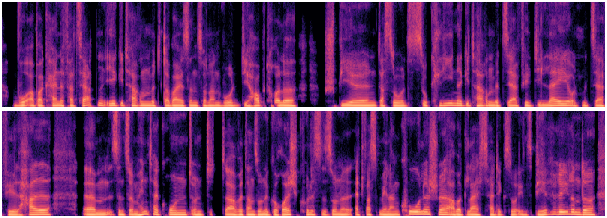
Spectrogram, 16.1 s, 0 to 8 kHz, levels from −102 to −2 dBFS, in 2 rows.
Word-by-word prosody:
wo 125 Hz, +2 st, 0 dB
aber 125 Hz, -1 st, 0 dB
keine 130 Hz, +1 st, -1 dB
verzerrten 150 Hz, +6 st, -3 dB
E-Gitarren 140 Hz, -3 st, 0 dB
mit 135 Hz, 0 st, 0 dB
dabei 125 Hz, -1 st, +2 dB
sind, 120 Hz, 0 st, -1 dB
sondern 120 Hz, -1 st, -1 dB
wo 120 Hz, +2 st, 0 dB
die 120 Hz, -1 st, -5 dB
Hauptrolle 125 Hz, 0 st, +1 dB, 0.4 s
spielen, 125 Hz, -1 st, +1 dB
dass 115 Hz, -1 st, -3 dB
so 115 Hz, -1 st, +1 dB
so 130 Hz, +3 st, -3 dB
cleane 155 Hz, +4 st, 0 dB
Gitarren 135 Hz, -1 st, -1 dB
mit 120 Hz, -2 st, 0 dB
sehr 130 Hz, +1 st, -1 dB
viel 125 Hz, -2 st, -2 dB
Delay 135 Hz, +5 st, +1 dB
und 125 Hz, -4 st, -3 dB
mit 120 Hz, -1 st, -5 dB
sehr 125 Hz, -1 st, -1 dB
viel 120 Hz, -1 st, 0 dB
Hall, 150 Hz, +5 st, +2 dB, 0.4 s
ähm, 130 Hz, 0 st, +2 dB
sind 130 Hz, -1 st, +1 dB
so 135 Hz, -, 0 dB
im 120 Hz, -, +1 dB
Hintergrund 145 Hz, -3 st, +1 dB
und 125 Hz, +4 st, -2 dB
da 125 Hz, -3 st, +1 dB
wird 130 Hz, 0 st, +1 dB
dann 130 Hz, -1 st, +3 dB
so 125 Hz, -, +1 dB
'ne 125 Hz, -1 st, +3 dB
Geräuschkulisse, 135 Hz, +2 st, -1 dB
so 130 Hz, +2 st, -2 dB
'ne 125 Hz, -1 st, -1 dB
etwas 130 Hz, -2 st, -3 dB
melancholische, 160 Hz, +7 st, +2 dB
aber 125 Hz, -2 st, +2 dB
gleichzeitig 120 Hz, 0 st, -2 dB
so 125 Hz, -, -3 dB
inspirierende, 150 Hz, +5 st, +1 dB
130 Hz, 175 wpm, -23 LUFS, 120-145 Hz, 0.4 s, dann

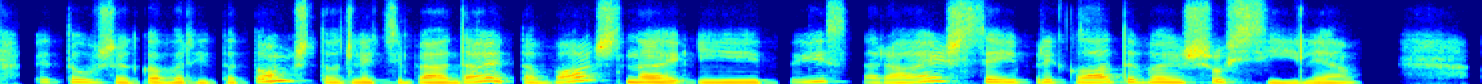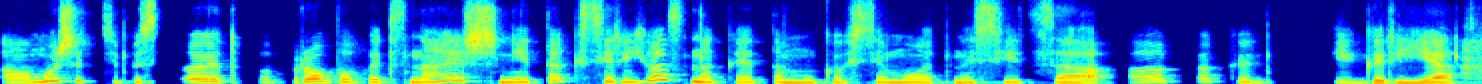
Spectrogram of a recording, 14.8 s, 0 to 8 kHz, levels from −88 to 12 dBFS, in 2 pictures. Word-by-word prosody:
это 240 Hz, 0 st, -5 dB
уже 225 Hz, -4 st, -1 dB
говорит 195 Hz, 0 st, -2 dB
о 200 Hz, -, -3 dB
том, 285 Hz, -, +1 dB
что 250 Hz, -, -2 dB
для 205 Hz, 0 st, -1 dB
тебя, 205 Hz, 0 st, +1 dB
да, 240 Hz, +7 st, +2 dB
это 290 Hz, -9 st, 0 dB
важно 230 Hz, -, +3 dB
и 200 Hz, -1 st, -2 dB
ты 255 Hz, +3 st, -3 dB
стараешься 270 Hz, +3 st, -1 dB
и 225 Hz, 0 st, 0 dB
прикладываешь 225 Hz, 0 st, +1 dB
усилия. 185 Hz, -3 st, -1 dB, 0.6 s
А, 230 Hz, 0 st, -1 dB
может, 300 Hz, +3 st, +3 dB
тебе 265 Hz, -1 st, -6 dB
стоит 275 Hz, +1 st, 0 dB
попробовать, 250 Hz, 0 st, 0 dB
знаешь, 305 Hz, +5 st, +2 dB
не 235 Hz, +1 st, +3 dB
так 300 Hz, +5 st, -4 dB
серьезно 275 Hz, -, +2 dB
к 235 Hz, 0 st, -17 dB
этому 220 Hz, -1 st, 0 dB
ко 215 Hz, +1 st, -3 dB
всему 220 Hz, 0 st, 0 dB
относиться, 215 Hz, 0 st, 0 dB
а 275 Hz, +3 st, -3 dB
как 285 Hz, 0 st, -9 dB
к 255 Hz, -4 st, -3 dB, 0.4 s
игре? 205 Hz, 0 st, +3 dB
230 Hz, 140 wpm, -20 LUFS, 210-265 Hz, 0.6 s, важно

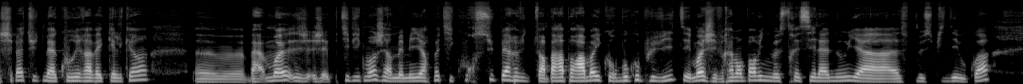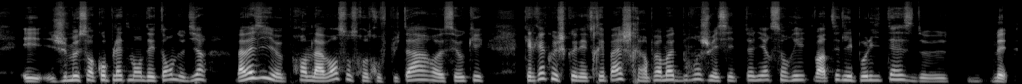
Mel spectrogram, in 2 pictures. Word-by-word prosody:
sais 205 Hz, -, -1 dB
pas 185 Hz, 0 st, -1 dB
tu 185 Hz, 0 st, -7 dB
te 180 Hz, -, -20 dB
mets 165 Hz, -, +3 dB
à 155 Hz, -, +2 dB
courir 170 Hz, 0 st, -2 dB
avec 155 Hz, -1 st, +2 dB
quelqu'un. 190 Hz, +8 st, -2 dB, 0.5 s
Heu, 125 Hz, -2 st, -5 dB
bah 130 Hz, +2 st, -1 dB
moi, 185 Hz, +5 st, +3 dB
j'ai 150 Hz, -3 st, -4 dB
j'ai 140 Hz, -, -3 dB
typiquement, 185 Hz, +1 st, -4 dB
j'ai 185 Hz, -, 0 dB
un 155 Hz, -, +1 dB
de -, -, -3 dB
mes 150 Hz, -, +1 dB
meilleurs 160 Hz, +1 st, 0 dB
potes, 200 Hz, -3 st, -6 dB
il 165 Hz, -, -9 dB
court 225 Hz, -, -13 dB
super 205 Hz, -4 st, +1 dB
vite. 165 Hz, -4 st, -9 dB
Enfin, 145 Hz, -, +5 dB
par 165 Hz, -, +5 dB
rapport 165 Hz, -1 st, +5 dB
à 160 Hz, -, +11 dB
moi, 190 Hz, +2 st, +5 dB
il 195 Hz, -, 0 dB
court 170 Hz, -4 st, -5 dB
beaucoup 180 Hz, +5 st, -2 dB
plus 175 Hz, -, -6 dB
vite 195 Hz, +7 st, -6 dB
et -, -, +1 dB
moi, 190 Hz, +3 st, +6 dB
j'ai 150 Hz, -, 0 dB
vraiment 170 Hz, +5 st, -1 dB
pas 190 Hz, -, +3 dB
envie 195 Hz, -, +1 dB
de 180 Hz, -, -5 dB
me 160 Hz, -1 st, -2 dB
stresser 170 Hz, +1 st, +1 dB
la 155 Hz, -1 st, +2 dB
nouille, 170 Hz, +1 st, -2 dB
à 135 Hz, -2 st, +4 dB, 0.2 s
me 150 Hz, -, -8 dB
speeder 150 Hz, +2 st, -6 dB
ou -, -, -6 dB
quoi 170 Hz, +9 st, +1 dB, 0.6 s
et 295 Hz, -2 st, 0 dB
je 155 Hz, +5 st, 0 dB
me 195 Hz, +2 st, +3 dB
sens 195 Hz, 0 st, +2 dB
complètement 205 Hz, -1 st, +1 dB
détente 190 Hz, +5 st, 0 dB
de 185 Hz, -, -4 dB
dire: 215 Hz, +5 st, -2 dB, 0.3 s
«Bah -, -, +7 dB
vas-y, 295 Hz, -2 st, +5 dB
heu, 160 Hz, -, 0 dB
prends 195 Hz, +6 st, -1 dB
de 185 Hz, -, -3 dB
l'avance, 165 Hz, +11 st, +5 dB
on 225 Hz, -, -3 dB
se -, -, -7 dB
retrouve 160 Hz, -4 st, -6 dB
plus 150 Hz, -2 st, -13 dB
tard. 205 Hz, +1 st, +2 dB
Heu, -, -, +2 dB
c'est 170 Hz, -, -2 dB
OK.» 170 Hz, +3 st, -4 dB, 0.5 s
Quelqu'un 190 Hz, +8 st, +1 dB
que 250 Hz, -4 st, 0 dB
je -, -, +1 dB
connaîtrais 190 Hz, 0 st, 0 dB
pas, 215 Hz, +5 st, +2 dB
je -, -, +2 dB
serais -, -, -3 dB
un -, -, -2 dB
peu 200 Hz, -, -4 dB
en 200 Hz, -, +4 dB
mode: 210 Hz, -4 st, +2 dB
«bon, 215 Hz, +5 st, -6 dB
je 195 Hz, -4 st, +1 dB
vais 180 Hz, -, +1 dB
essayer 170 Hz, +1 st, -1 dB
de 165 Hz, -, -28 dB
tenir 200 Hz, +1 st, -3 dB
son 195 Hz, 0 st, -1 dB
rythme» 205 Hz, +3 st, -5 dB
enfin -, -, +6 dB
tu 220 Hz, -, -6 dB
sais 200 Hz, -, -6 dB
les 195 Hz, -, +2 dB
politesses 195 Hz, +1 st, -1 dB
de 145 Hz, -1 st, -7 dB, 0.4 s
beh 150 Hz, -1 st, +3 dB
180 Hz, 290 wpm, -25 LUFS, 160-200 Hz, 0.6 s, à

